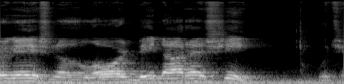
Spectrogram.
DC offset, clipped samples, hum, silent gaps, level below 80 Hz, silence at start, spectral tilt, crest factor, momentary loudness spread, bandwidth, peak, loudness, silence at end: under 0.1%; under 0.1%; none; none; -28 dBFS; 0 s; -6.5 dB/octave; 14 dB; 15 LU; over 20 kHz; -4 dBFS; -17 LUFS; 0 s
